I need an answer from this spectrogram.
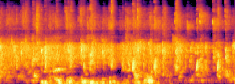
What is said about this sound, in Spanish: algún amén, hermanos, un aplausito, una aleluyita.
